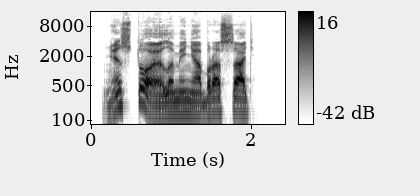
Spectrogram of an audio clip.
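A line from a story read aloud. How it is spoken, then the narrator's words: Indignant old voice. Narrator (Russian): возмутилась книга старческим голосом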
